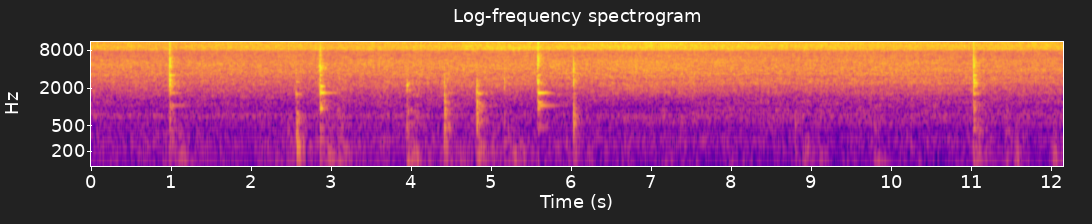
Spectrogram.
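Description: A spatula scrapes and knocks against a metal pan.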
